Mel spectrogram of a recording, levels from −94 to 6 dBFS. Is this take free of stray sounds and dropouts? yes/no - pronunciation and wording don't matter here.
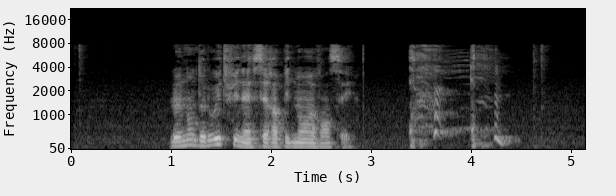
no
